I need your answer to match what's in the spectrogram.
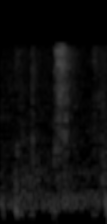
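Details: Dog sneezing on command while sitting: a short, breathy, hissing single sneeze in a quiet indoor room.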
